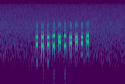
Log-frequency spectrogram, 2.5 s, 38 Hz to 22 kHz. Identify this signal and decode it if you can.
DTMF, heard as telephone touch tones, dialled by machine, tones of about 40 ms. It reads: 525303808#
